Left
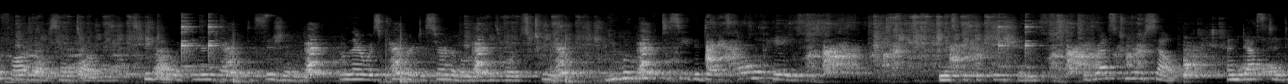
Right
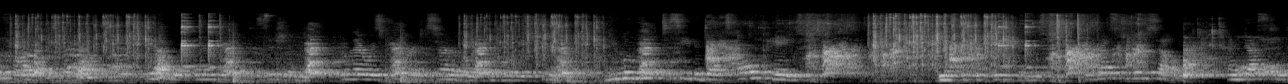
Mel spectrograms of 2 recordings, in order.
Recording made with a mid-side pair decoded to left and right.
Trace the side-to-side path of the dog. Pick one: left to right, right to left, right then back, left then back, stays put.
left then back.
